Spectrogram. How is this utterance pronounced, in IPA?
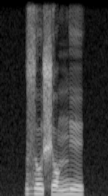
zo˦ʃɔ˨ ŋɪ˦˨

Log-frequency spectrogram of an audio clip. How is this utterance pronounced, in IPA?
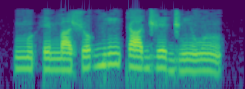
mũ˨he˨ma˨ ʃo˨˦ɡ͡bĩ˦ ka˦ d͡ʒe˦˨d͡ʒĩ˨ wũ˨

